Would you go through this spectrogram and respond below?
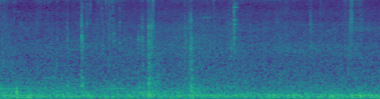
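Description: A Toyota Avanza key with a broken remote jangles close by, a steady light metallic rattle with a few sharper clinks, heard alone without talk.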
